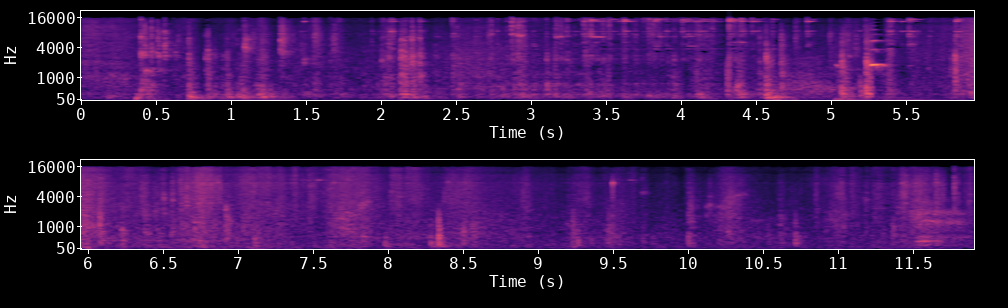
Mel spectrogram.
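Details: Jangling, rattling noises with scuffing and crunching, and no clear animal voice.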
